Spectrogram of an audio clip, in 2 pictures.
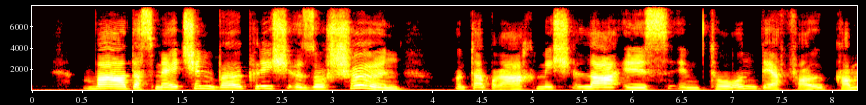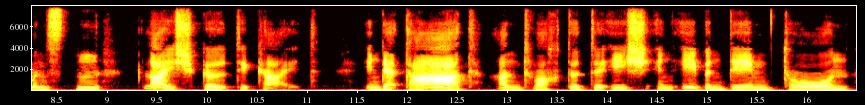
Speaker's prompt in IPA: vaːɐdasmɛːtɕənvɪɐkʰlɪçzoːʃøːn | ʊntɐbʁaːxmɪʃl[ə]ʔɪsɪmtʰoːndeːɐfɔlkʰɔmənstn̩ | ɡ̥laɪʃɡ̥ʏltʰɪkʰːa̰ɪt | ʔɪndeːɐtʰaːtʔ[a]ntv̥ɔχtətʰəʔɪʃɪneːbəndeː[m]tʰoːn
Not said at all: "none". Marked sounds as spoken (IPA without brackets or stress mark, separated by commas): a, a, m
